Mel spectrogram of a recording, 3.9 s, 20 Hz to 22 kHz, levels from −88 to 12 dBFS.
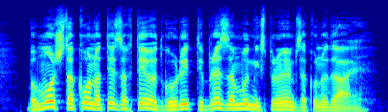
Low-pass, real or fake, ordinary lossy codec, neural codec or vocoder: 19.8 kHz; real; none; none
